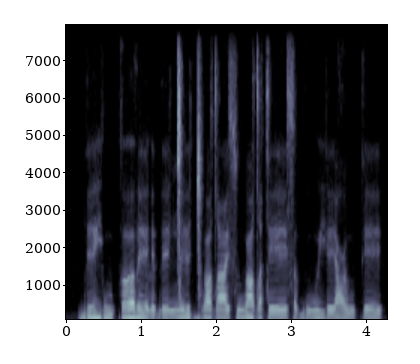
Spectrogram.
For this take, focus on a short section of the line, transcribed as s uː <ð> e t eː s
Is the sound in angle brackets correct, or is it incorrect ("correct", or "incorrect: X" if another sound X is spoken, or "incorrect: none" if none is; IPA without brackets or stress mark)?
incorrect: dˤ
